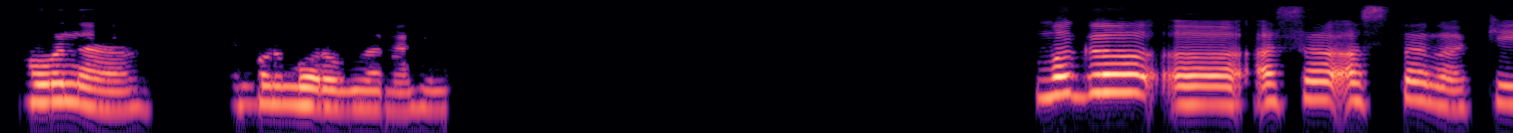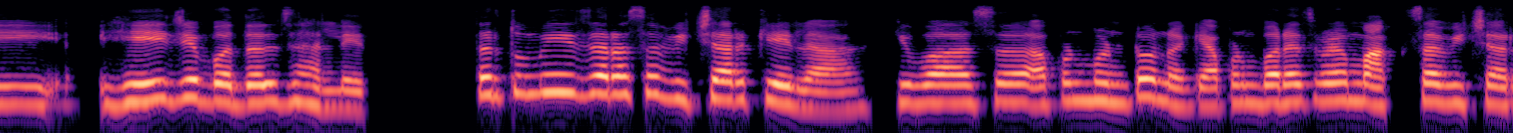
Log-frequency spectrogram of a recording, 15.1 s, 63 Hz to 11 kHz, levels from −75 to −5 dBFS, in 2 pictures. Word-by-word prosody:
हो 210 +1 +3
ना. 190 - +1 0.7
ते 190 - -14
पण 195 -1 -3
बरोबर 165 -3 0
आहे. 160 +1 -11 3.0
मग 280 +2 +3
अ, 305 - +6 0.3
अ, 195 0 +2 0.2
असं 230 +2 -2
असतं 220 0 -4
ना, 175 -3 -3 0.2
की 195 -2 -7 0.3
हे 215 +3 +4
जे 255 +3 +2
बदल 210 -2 +2
झालेत, 180 -6 -5 0.6
तर 275 - +3
तुम्ही 305 +1 0
जर 290 +1 +3
असा 285 0 0
विचार 230 0 0
केला 170 -8 0 0.3
किंवा 205 -1 +1
असं 210 +1 -1
आपण 195 +4 -2
म्हणतो 225 +3 +1
ना, 195 -5 -2
की 185 - -3
आपण 205 +3 -3
बऱ्याच 210 +1 +2
वेळा 220 +1 +1
मागचा 210 0 +1
विचार 200 -2 -3
205 Hz, 135 wpm, -20 LUFS, 190-225 Hz, 3.0 s, अ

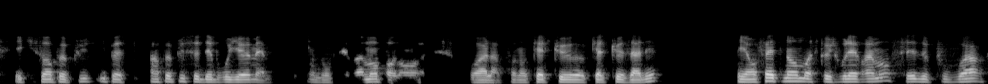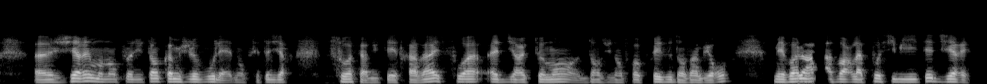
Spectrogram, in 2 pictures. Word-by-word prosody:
et - - -4
qu'ils - - -23
soient 120 - +3
un - - +2
peu 120 -1 0
plus 135 +3 -8
ils 140 -1 -7
peuvent 120 -4 -1 0.2
un 125 -2 -2
peu 130 +2 0
plus 140 +2 -6
se 135 - -1
débrouiller 115 -1 +1
eux-mêmes 110 0 +1 0.4
donc 110 -2 -10
bon, 105 -1 -7
c'est - - -7
vraiment 125 +2 +1
pendant, - - -3
heu, 110 0 -7 0.5
voilà, 105 -2 +1
pendant 105 -2 -4
quelques, 110 - +2
heu, 110 -2 +4
quelques 110 +1 +2
années 110 +8 +3 0.8
et 120 - +5
en 115 0 +4
fait, 150 +5 +6
non, 145 0 +5
moi, 140 -3 +3
ce 130 - -19
que 130 - +2
je 115 - -9
voulais 130 +1 +5
vraiment 135 +7 -1
c'est 135 0 +2
de 125 -1 0
pouvoir, 125 +3 0 0.4
heu, 110 +1 +2
gérer 140 +8 +3
mon 135 -5 0
emploi 120 0 -5
du 115 0 -10
temps 140 +3 +2
comme 130 -1 +2
je 115 - -9
le 120 - +3
voulais. 115 -5 -2
Donc 100 -3 -15
c'est-à-dire 110 0 -4 0.5
soit 125 0 +2
faire 95 - -2
du 95 -1 -9
télétravail, 105 +7 +1
soit 125 -2 +1
être 120 -2 +1
directement, 115 0 -2
heu, - - -15
dans 110 +3 -8
une 105 +1 -14
entreprise 110 +3 -3
ou 115 - -3
dans 105 -1 -2
un 100 - 0
bureau 100 +9 -2 0.5
mais, 120 - +4
voilà, 130 +2 +6
avoir 120 -1 0
la 110 - +4
possibilité 120 +1 -1
de - - -11
gérer 125 +1 +1
120 Hz, 220 wpm, -23 LUFS, 110-130 Hz, 0.8 s, fait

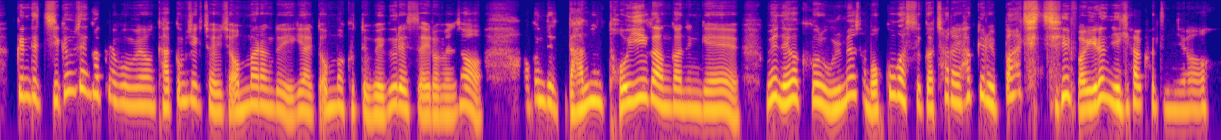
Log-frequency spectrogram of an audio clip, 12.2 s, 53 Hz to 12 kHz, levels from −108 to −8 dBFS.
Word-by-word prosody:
근데 285 -3 -1
지금 255 - -3
생각해 315 -8 -3
보면 200 -2 -3
가끔씩 200 +4 -3
저 175 -4 -2
이제 160 - -4
엄마랑도 185 -1 -1
얘기할 150 +3 -3
때 - - -8
"엄마 190 +2 -1
그때 170 -4 -6
왜 140 -1 +1
그랬어?" 185 -6 0
이러면서 140 +4 -2 0.4
"어 200 - -13
근데 240 -3 0
나는 205 +8 +2
더 200 +2 +4
이해가 260 +1 +4
안 195 -3 +1
가는 180 -2 -1
게 175 -6 -1 0.3
왜 275 +3 +4
내가 245 +3 +6
그걸 235 -1 0
울면서 205 - +1
먹고 175 - 0
갔을까? 200 -8 0
차라리 235 -1 -1
학교를 280 -3 +1
빠지지." 300 -1 +2
막 170 +1 +3
이런 255 +4 +5
얘기하거든요. 185 -3 -1
200 Hz, 390 characters per minute, -22 LUFS, 175-240 Hz, 0.4 s, 내가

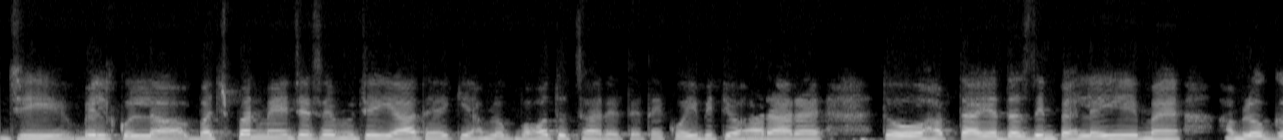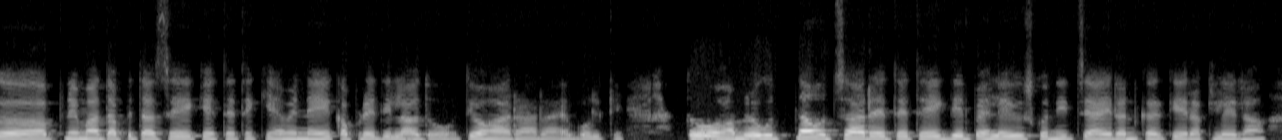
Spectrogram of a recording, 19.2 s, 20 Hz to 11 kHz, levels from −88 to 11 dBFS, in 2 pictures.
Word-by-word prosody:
जी, 210 +2 0
बिल्कुल, 220 -3 +2 0.3
बचपन 240 +4 0
में 270 -1 -2
जैसे 250 0 0
मुझे 235 0 -1
याद 225 +2 +1
है 220 +1 -1
कि 235 +2 -4
हम 215 -1 -4
लोग 225 -3 -3
बहुत 240 +3 -1
उत्साह 215 -2 -2
रहते 180 -1 -6
थे, 195 +2 -7
कोई 215 +3 -1
भी 230 +2 -2
त्योहार 215 0 -1
आ 205 -1 +2
रहा 195 0 -2
है, 205 +2 -2 0.5
तो 230 -3 +5
हफ्ता 215 +1 +1
या 215 0 +3
10 215 0 +3
दिन 235 +2 +2
पहले 210 -1 +1
ही 235 +1 +3
मैं 210 -1 -1 0.3
हम 215 -1 -1
लोग 215 -3 +2
अपने 200 0 +1
माता-पिता 210 0 -1
से 205 0 -3
कहते 200 0 -6
थे 200 - -6
कि 200 +3 -10
हमें 205 0 -1
नए 200 +1 0
कपडे 190 -1 -3
दिला 180 0 -3
दो, 180 +4 -8
त्योहार 200 -2 -1
आ 185 0 -5
रहा 185 +1 -8
है - - -8
बोल 190 0 -6
के, 205 - -15
तो 225 +3 +1
हम 220 0 +2
लोग 230 0 +7
उतना 245 +4 +5
उत्साह 250 -2 +3
रहते 210 -2 +1
थे 210 -1 +1
1 200 -2 -2
दिन 210 -1 +1
पहले 205 0 +2
ही 210 - +3
उसको 215 +1 -5
नीचे 200 +1 -4
आयरन 190 0 -1
करके 190 0 -3
रख 180 +1 -12
लेना। 175 -1 -4
210 Hz, 205 wpm, -18 LUFS, 195-225 Hz, 0.5 s, लोग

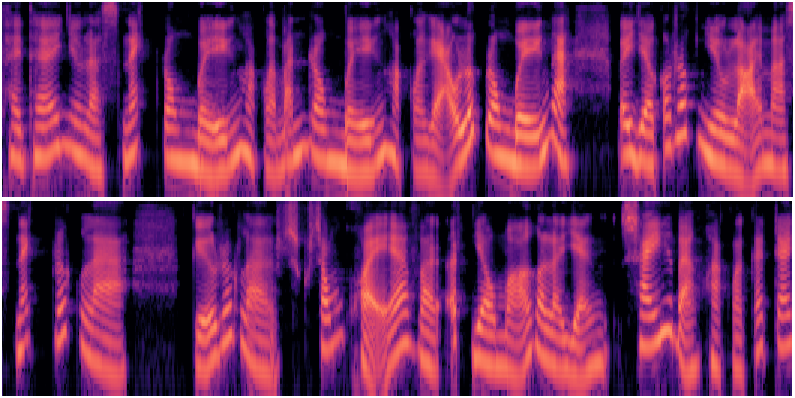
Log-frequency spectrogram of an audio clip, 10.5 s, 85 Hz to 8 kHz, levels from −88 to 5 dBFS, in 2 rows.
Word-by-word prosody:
thay 210 -2 -3
thế 225 +5 0
như 250 -5 -3
là 180 -4 -2
snack 235 - -3
rong 205 -3 0
biển 165 +5 +2
hoặc 220 -8 -3
là 155 - -2
bánh 235 - -2
rong 205 -3 0
biển, 160 +7 +1
hoặc 235 -8 -4
là 165 - -5
gạo 150 -1 +3
lứt - - +4
rong 230 -5 +3
biển 180 0 +5
nè. - - +5 0.3
Bây 230 0 +3
giờ 205 -3 +3
có 275 - -4
rất 365 0 -1
nhiều 205 -9 +2
loại 165 +1 +4
mà 170 -3 -1
snack 260 - -4
rất 335 +4 -6
là, - - -1 0.4
kiểu, - - +1
rất 325 0 -3
là, 250 - -2
s - - -6
sống 265 +4 -2
khỏe 260 +7 +3
và 190 -4 0
ít - - -3
dầu 195 -4 +2
mỡ, 170 +7 0
gọi 235 -5 +1
là, 170 -3 0
dạng 165 +7 -1
sấy 280 +7 +3
á 395 - +2
bạn, - - -3
hoặc 175 -2 -6
là 165 - -4
các 250 - -7
trái 270 0 +2
210 Hz, 280 wpm, -23 LUFS, 175-255 Hz, 0.4 s, biển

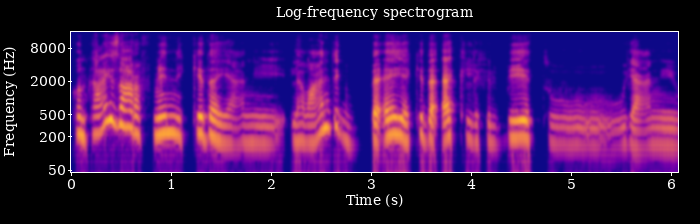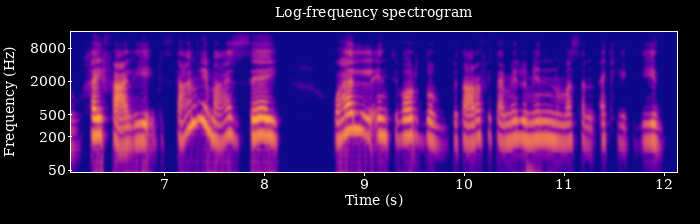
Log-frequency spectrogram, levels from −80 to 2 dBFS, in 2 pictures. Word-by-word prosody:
كنت 225 -2 -3
عايزة 345 +8 +5
أعرف 235 -8 +3
منِك 225 -2 +2
كده 230 -3 +4
يعني، 155 -2 -8
لو 170 -1 -9
عندِك 290 - -1 0.3
بقايا 210 0 +5
كده 225 +7 +1
أكل 190 -3 +2
في - - -30
البيت، 195 +5 0
ويعني 145 -1 -11
وخايفة 215 +12 +2
عليه 165 +5 -1
بتتعاملي 345 - -2
معاه 195 - -5
إزاي؟ 205 -1 +1 0.5
وهل 245 +3 +1
أنتِ 215 0 -5
برضه 205 -2 -2 0.2
بتعرفي 170 +5 -4
تعملي 190 +2 -6
منُّه 185 -1 -6
مثلًا 170 -3 -13
أكل 175 -2 -15
جديد؟ 160 +1 -10
185 Hz, 140 wpm, -22 LUFS, 160-215 Hz, 0.5 s, عايزة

